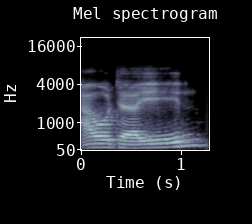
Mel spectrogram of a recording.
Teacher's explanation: Dibaca ya melunak panjang 2 harokat. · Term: mad layin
